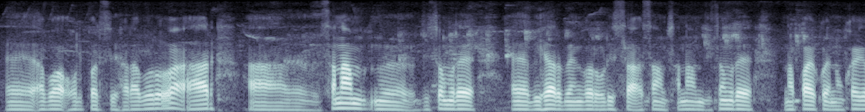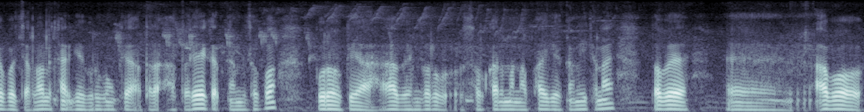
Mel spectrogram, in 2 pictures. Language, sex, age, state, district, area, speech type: Santali, male, 45-60, Jharkhand, East Singhbhum, rural, spontaneous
